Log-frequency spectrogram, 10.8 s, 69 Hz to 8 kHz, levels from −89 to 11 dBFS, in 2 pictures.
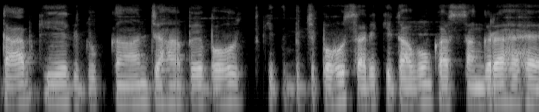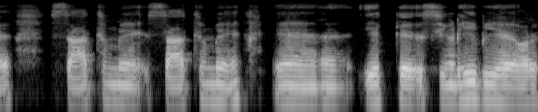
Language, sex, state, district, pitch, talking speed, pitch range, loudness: Hindi, male, Bihar, Gopalganj, 110 Hz, 135 wpm, 105-110 Hz, -19 LUFS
